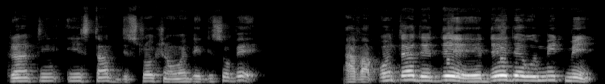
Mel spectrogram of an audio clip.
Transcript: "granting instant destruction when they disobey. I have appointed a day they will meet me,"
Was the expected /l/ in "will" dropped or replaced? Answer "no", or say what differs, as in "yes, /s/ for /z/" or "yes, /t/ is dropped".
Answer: yes, /w/ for /l/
